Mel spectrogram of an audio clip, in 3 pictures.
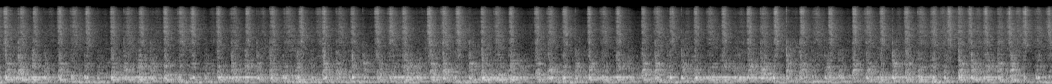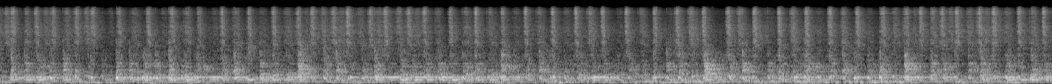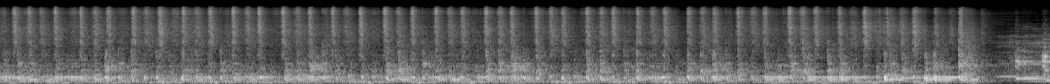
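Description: Live African dance music: hand drums playing a fast, busy rhythm over steady, sustained low pitched notes.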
